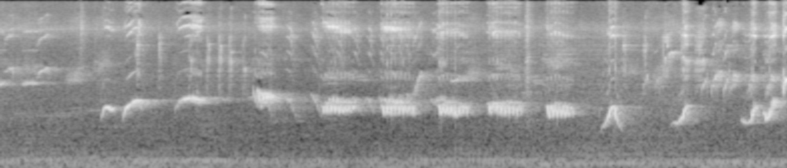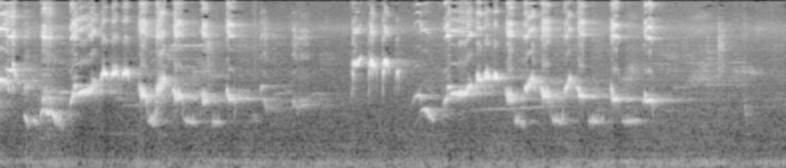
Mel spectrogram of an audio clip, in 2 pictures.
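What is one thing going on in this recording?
A songbird sings loud, varied whistling phrases close by.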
